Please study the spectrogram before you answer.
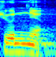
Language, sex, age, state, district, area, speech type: Goan Konkani, male, 60+, Goa, Bardez, rural, read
